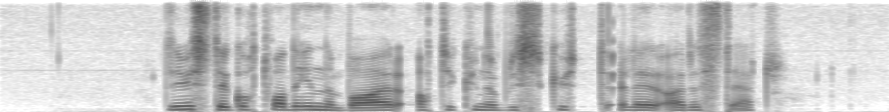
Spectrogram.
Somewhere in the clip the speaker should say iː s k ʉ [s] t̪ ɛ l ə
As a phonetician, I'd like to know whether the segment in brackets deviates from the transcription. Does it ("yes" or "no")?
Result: yes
